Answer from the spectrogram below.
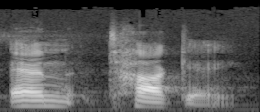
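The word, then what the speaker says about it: en take (τάχει): En take, or take, or in our language we change the A from a short A to a long A. No, we don't. We keep it short. Like tack.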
